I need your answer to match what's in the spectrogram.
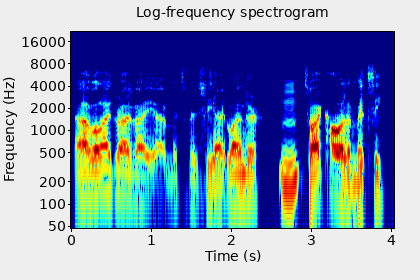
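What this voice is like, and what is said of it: Irish accent. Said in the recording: “You've got an Irish accent there, don't you?”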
